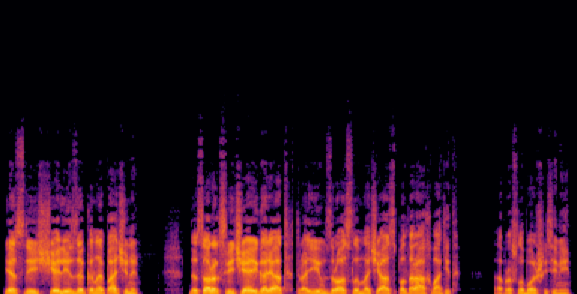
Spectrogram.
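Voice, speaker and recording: A man voicing a calm, precise detective who reasons aloud. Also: fairly low pitch, normal speed, no echo, clean studio sound. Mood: grim.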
